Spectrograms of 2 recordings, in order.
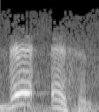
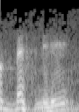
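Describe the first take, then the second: First: "به اسم" split in two, e sounded on اسم; spelled with alef. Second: "بسمه" in one piece, bes-mehi; alef not pronounced. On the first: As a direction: break after به, then a clear "اسم". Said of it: "در نوشتن باید بنویسن". («به اسم» جدا، با همزه) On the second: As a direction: glide from be into s in "بسمه". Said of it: "الف را تلفظ نکن". («بسمه» سرهم، بدون الف) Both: Shown as a demonstration.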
